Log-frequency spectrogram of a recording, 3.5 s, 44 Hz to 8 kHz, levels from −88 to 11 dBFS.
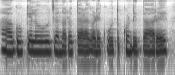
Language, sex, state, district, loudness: Kannada, female, Karnataka, Bidar, -13 LUFS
